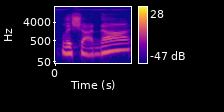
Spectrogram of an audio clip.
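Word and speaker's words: לשנה: Remember, the shva under the lamed is pronounced because it's under the first letter of a word. And therefore the first syllable would be Lisha, Mitsuyan. And the second syllable? Na, Mitsuyan. Put the word together. Lishana is correct.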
